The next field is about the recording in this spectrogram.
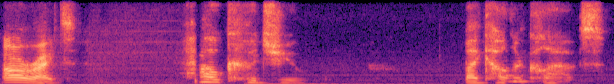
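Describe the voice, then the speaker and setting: A woman's voice: low voice, lively intonation, slow pace, fairly bright tone, a little hiss or hum. A woman co-hosting a livestream with casual, playful banter. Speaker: livestream co-host and reader.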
